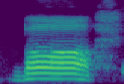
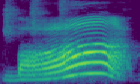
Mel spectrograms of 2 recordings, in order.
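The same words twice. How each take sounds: First: The pitch stays low. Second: The pitch rises from low to high. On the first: "They have a low sound" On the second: "They have a rising sound"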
